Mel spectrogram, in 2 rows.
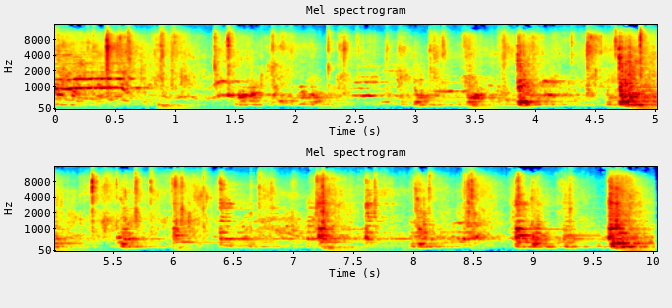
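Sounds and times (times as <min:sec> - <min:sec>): plucked zither strings: 0:04.7 - 0:10.0.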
